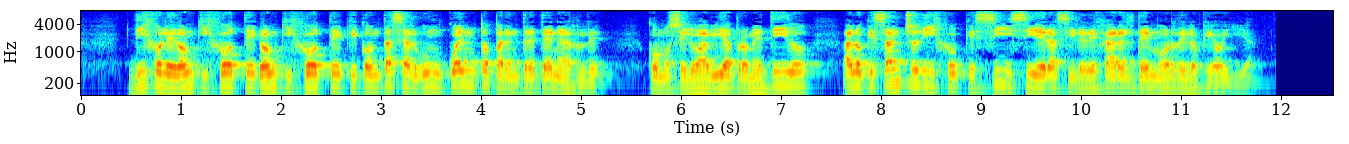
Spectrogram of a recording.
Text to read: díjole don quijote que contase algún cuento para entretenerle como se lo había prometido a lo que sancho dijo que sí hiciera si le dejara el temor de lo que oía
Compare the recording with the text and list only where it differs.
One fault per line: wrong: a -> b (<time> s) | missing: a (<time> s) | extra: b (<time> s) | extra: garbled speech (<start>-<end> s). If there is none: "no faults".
extra: don quijote (1.8 s)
